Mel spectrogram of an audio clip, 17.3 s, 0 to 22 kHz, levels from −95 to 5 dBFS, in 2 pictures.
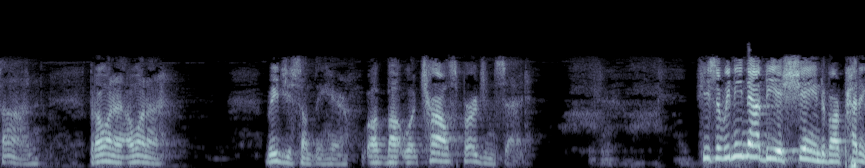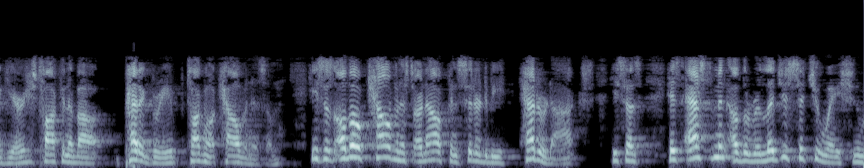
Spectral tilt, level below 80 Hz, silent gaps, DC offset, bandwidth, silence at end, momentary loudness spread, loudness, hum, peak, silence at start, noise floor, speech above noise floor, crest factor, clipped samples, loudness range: -3 dB/octave; -44 dBFS; none; under 0.1%; 5.8 kHz; 0 s; 19 LU; -20 LUFS; none; 0 dBFS; 0.05 s; -72 dBFS; 51 dB; 22 dB; under 0.1%; 10 LU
